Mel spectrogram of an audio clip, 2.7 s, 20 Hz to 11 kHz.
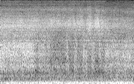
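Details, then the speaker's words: Peterbilt 379 at the cold-start check, dash panel pulled out: a steady sharp hiss of escaping air over a low engine rumble from the differential lock air line's quick-connect; reseating its lock ring stopped the leak. "now they got it pulled out you can really hear it and it's uh my differential locker axle lock right here"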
